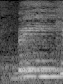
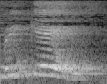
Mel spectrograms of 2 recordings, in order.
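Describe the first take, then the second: First: "Brinquedos" with a long held QUE; drawn-out stressed syllable. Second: Said in the usual way. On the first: Shown as a demonstration. Teacher showing children where she lingers, drawn out. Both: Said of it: "A tia demorou mais no quê?".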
